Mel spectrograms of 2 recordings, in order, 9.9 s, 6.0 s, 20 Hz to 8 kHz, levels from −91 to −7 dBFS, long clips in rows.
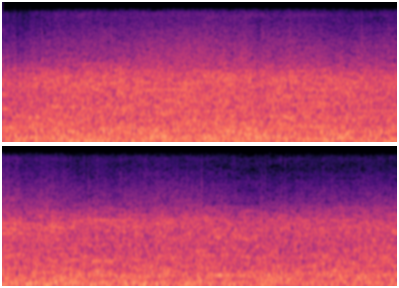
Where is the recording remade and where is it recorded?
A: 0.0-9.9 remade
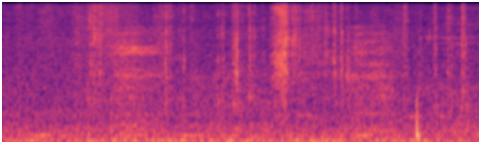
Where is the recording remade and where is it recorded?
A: 0.0-6.0 recorded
